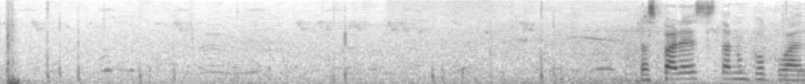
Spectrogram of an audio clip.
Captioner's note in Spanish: Portazos; Se escuchan voces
